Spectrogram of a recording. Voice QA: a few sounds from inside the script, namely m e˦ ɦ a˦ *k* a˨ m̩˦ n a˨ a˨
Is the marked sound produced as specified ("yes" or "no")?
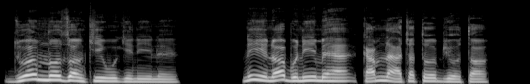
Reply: yes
